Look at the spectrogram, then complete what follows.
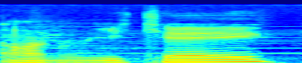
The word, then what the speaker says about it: Enrique: how I pronounce it some people would say Enrique but the Q the E should have an accent if it's Enrique but I say onri because it sounds a lot better sounds like it should be Eric but it's Onre I don't know that's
